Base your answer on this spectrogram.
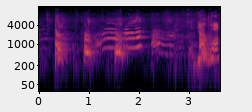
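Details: Siberian Husky or St. Bernard vocalizing, a dog that howls in its own way rather than barking; short moaning yelps then harmonic rising and falling howl-like whines over about four seconds, with a man speaking Hindi nearby.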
